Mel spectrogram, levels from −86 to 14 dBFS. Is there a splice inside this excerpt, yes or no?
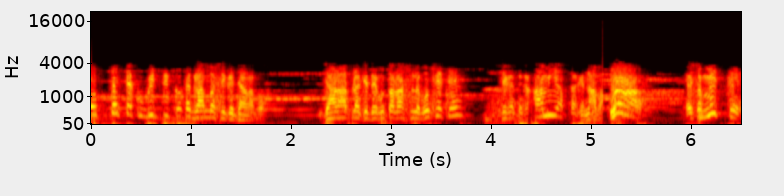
yes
